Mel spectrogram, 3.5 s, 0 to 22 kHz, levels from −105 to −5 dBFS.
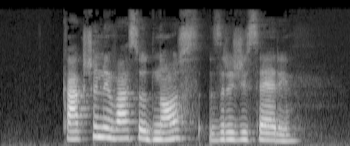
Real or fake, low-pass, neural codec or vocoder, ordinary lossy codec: real; 19.8 kHz; none; MP3, 64 kbps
